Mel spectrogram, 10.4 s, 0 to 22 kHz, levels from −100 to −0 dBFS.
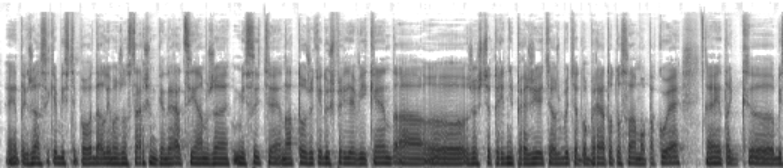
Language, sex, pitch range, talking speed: Slovak, male, 115-130 Hz, 220 wpm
